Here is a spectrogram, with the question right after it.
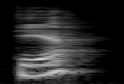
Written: tier

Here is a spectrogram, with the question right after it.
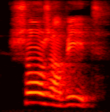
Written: chanch ar bed

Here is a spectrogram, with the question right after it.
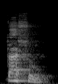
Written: tachou

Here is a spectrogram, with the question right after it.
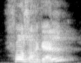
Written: fanch ar gall

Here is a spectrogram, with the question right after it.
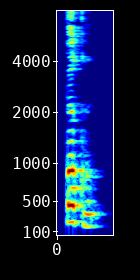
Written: pokou

